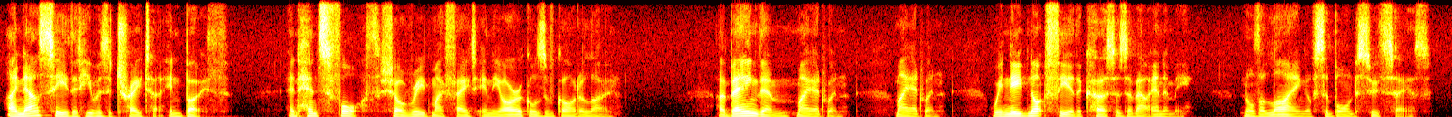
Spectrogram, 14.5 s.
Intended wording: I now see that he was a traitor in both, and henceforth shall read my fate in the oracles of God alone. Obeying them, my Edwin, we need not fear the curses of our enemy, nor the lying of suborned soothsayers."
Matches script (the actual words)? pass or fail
fail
